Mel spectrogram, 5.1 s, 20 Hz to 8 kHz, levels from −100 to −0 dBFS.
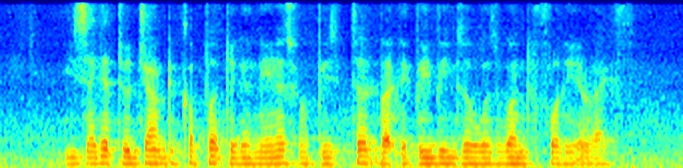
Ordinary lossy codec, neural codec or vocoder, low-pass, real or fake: none; codec, 16 kHz, 1.1 kbps, Voila-Tokenizer; none; fake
